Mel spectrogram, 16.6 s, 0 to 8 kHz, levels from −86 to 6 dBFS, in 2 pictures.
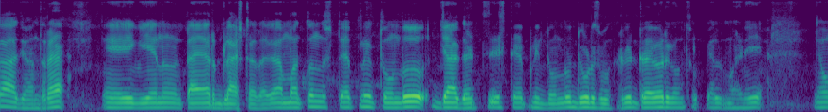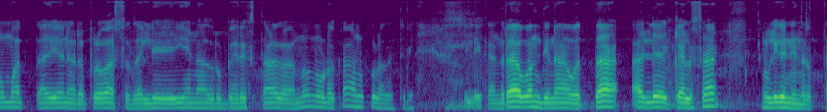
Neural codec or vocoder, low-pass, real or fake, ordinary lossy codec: codec, 16 kHz, 8 kbps, FunCodec, trained on LibriTTS, 25 frames a second; none; fake; none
